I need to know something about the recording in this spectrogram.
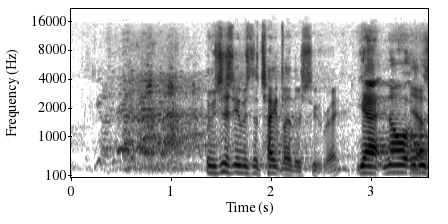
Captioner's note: laughter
